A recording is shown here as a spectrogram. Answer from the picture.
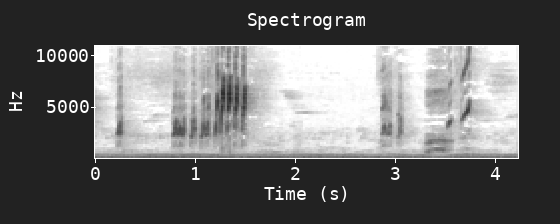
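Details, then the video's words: Flamboyan bird singing energetically in the rapid ngebren and shrill nyerecet styles, used as a lure song: sharp high chirps, a fast loud rattling burst, a pause, then scattered upward-slurred notes over a low steady hum. "Burung Flamboyan Gacor Emosi Ngebren Rapat Nyerecet"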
